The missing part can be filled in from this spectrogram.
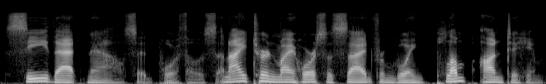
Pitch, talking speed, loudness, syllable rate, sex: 100 Hz, 185 wpm, -21 LUFS, 4.3 syllables/s, male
